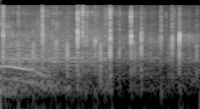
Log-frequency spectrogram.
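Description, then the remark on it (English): An audience claps for the Lord during a sermon in a dense, irregular patter of many hands, with sharper individual claps popping out above the steady applause throughout. “The Lord bless those who are clapping for him.”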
